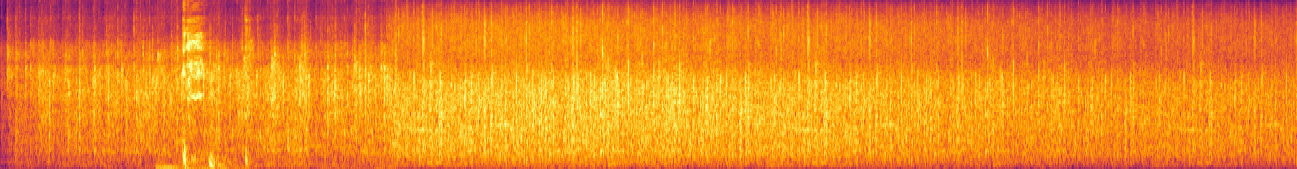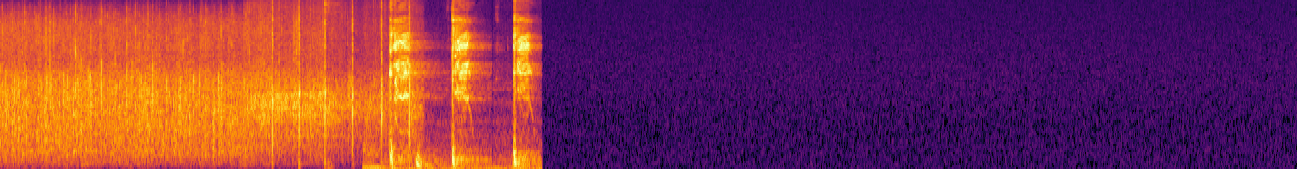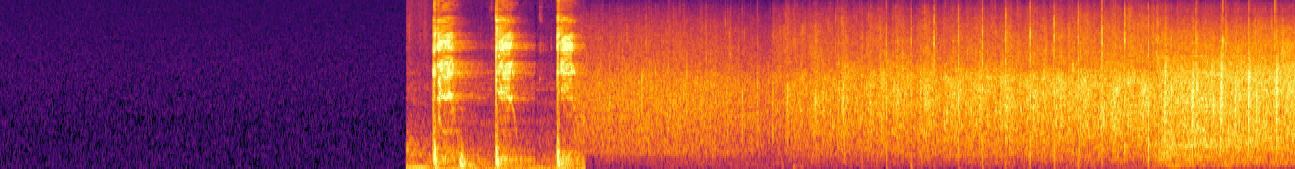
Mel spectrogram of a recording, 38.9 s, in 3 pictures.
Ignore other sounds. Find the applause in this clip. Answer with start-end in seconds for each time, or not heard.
0.0-17.2, 31.6-38.8.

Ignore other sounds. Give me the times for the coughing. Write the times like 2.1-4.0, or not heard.
1.6-2.5, 16.6-18.4, 30.0-31.8.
